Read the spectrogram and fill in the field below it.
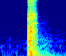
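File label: "ban1", Mandarin Chinese; HSK3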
